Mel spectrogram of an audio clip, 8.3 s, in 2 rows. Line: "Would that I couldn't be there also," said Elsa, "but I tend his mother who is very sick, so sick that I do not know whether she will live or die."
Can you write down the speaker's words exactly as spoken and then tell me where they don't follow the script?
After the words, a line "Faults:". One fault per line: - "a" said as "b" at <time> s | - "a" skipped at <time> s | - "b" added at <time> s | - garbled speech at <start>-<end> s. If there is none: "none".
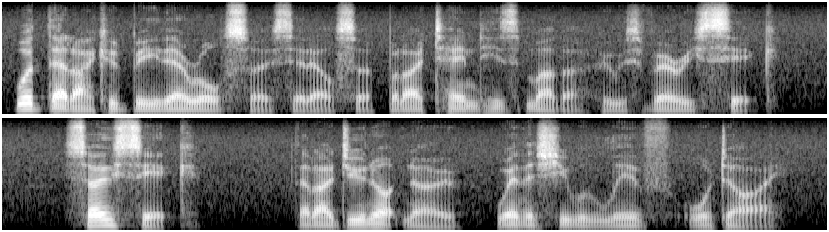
"Would that I could be there also," said Elsa, "but I tend his mother who is very sick, so sick that I do not know whether she will live or die."
Faults:
- "couldn't" said as "could" at 0.4 s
